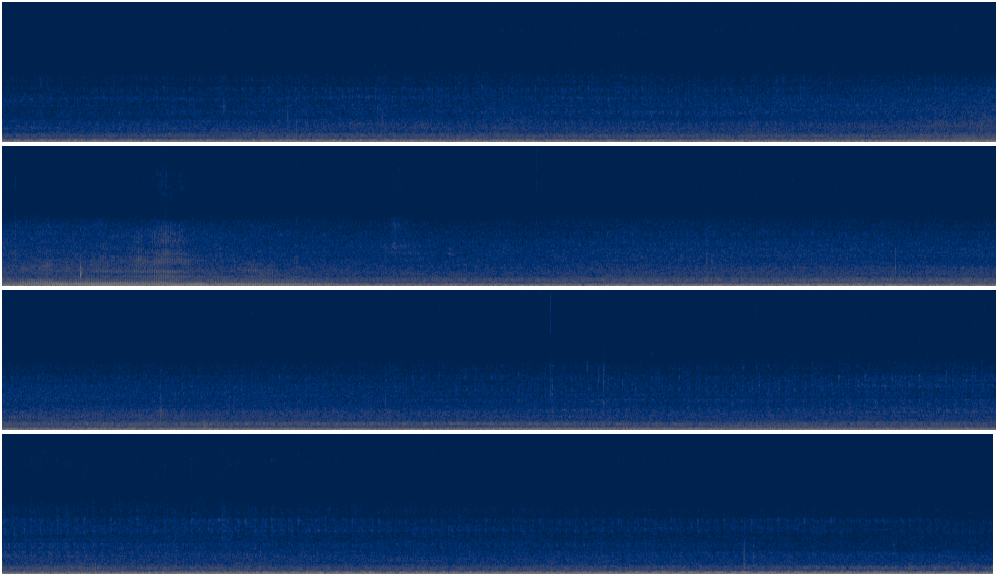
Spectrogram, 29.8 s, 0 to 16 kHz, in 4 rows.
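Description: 2017 Camaro SS 1LE's 6.2-litre LT1 V8 idling steadily through its stock exhaust.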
